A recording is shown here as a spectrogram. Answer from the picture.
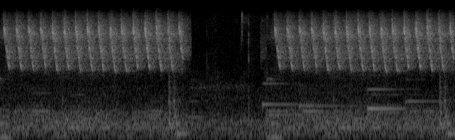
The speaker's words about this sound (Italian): E arrivò l'autunno, e poi un altro inverno, finché il gigante, sempre più malato, sentì il canto di un uccellino.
